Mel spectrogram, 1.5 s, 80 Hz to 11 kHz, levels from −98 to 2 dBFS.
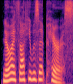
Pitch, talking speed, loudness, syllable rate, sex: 230 Hz, 285 wpm, -15 LUFS, 5.8 syllables/s, female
